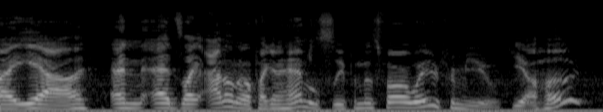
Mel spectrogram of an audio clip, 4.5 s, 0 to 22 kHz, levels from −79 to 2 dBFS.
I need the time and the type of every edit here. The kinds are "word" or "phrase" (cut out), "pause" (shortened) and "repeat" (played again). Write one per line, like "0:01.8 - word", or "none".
none

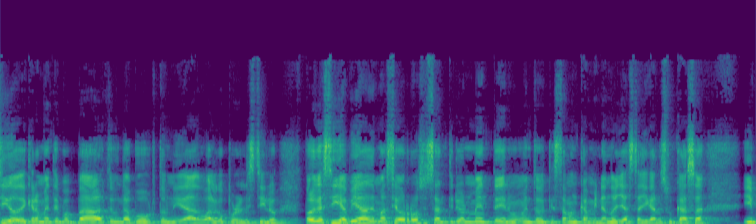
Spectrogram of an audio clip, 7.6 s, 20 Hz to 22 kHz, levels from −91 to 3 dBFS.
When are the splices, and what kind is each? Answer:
none

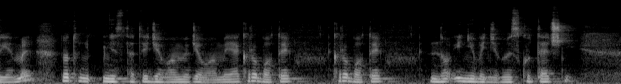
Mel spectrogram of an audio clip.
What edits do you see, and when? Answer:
0:01.9 - word
0:03.3 - repeat

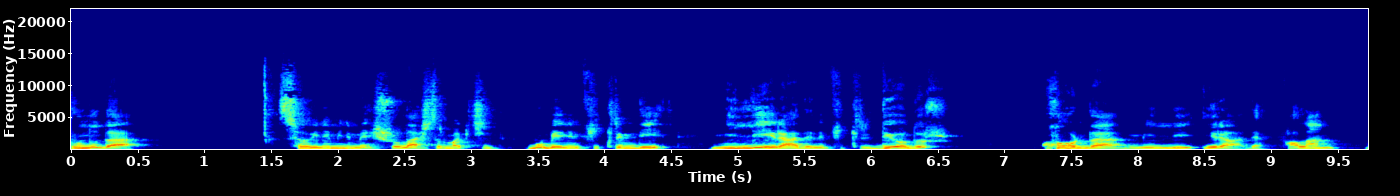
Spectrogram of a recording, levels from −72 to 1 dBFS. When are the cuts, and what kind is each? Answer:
none

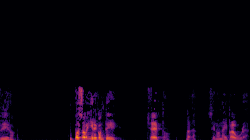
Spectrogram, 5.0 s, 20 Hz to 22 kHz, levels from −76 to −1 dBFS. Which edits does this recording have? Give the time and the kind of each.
none

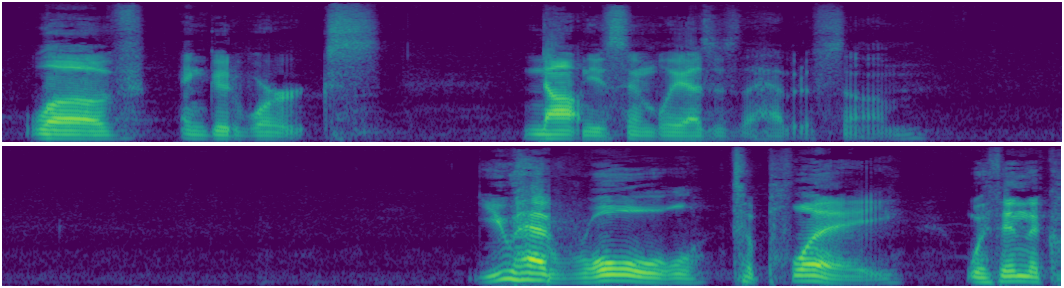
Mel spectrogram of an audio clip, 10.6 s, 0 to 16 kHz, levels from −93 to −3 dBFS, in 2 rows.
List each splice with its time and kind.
0:02.9 - word
0:08.0 - word

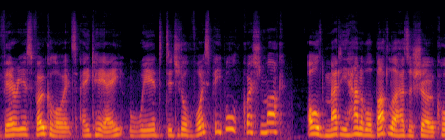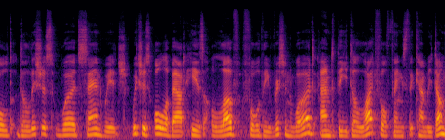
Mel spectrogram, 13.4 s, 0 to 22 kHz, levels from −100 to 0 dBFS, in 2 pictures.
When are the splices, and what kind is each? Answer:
none

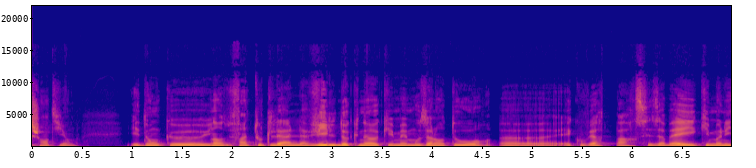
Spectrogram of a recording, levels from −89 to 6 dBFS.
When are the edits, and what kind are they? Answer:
0:01.8 - phrase

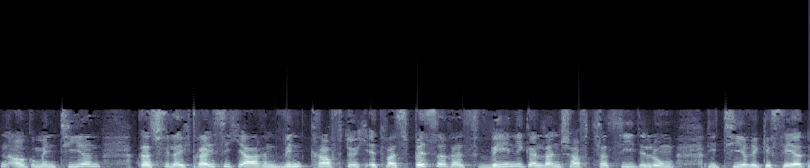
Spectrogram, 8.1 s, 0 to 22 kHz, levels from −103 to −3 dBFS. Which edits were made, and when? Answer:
0:01.9 - word
0:07.0 - phrase

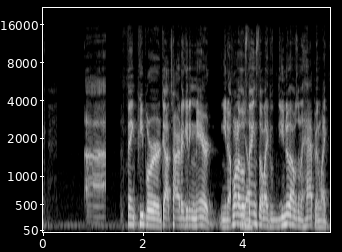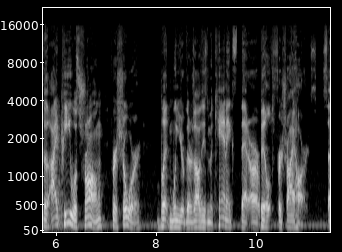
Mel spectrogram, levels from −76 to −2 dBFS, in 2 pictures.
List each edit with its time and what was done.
0:02.4 - word
0:03.8 - phrase
0:07.0 - pause
0:08.3 - word
0:08.6 - phrase
0:10.1 - word

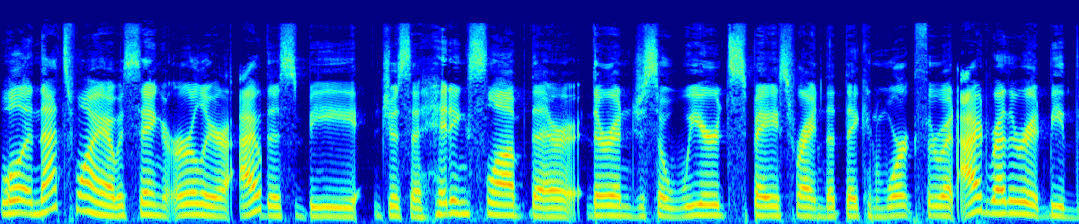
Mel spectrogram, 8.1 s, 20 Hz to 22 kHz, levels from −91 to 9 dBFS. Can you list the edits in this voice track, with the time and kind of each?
0:01.9 - phrase
0:02.7 - pause
0:06.1 - word

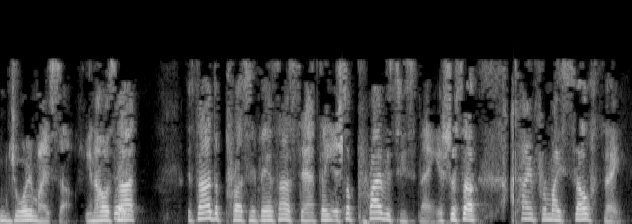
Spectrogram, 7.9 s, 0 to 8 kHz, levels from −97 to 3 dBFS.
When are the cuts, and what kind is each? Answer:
0:04.3 - word
0:06.4 - word

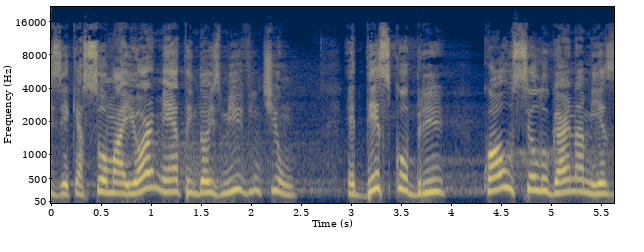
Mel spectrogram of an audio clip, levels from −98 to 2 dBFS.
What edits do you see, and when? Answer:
none

